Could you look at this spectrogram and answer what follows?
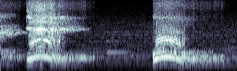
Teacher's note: পুরোটা উঁচুতে যাবে না, তার থেকে একটু নিচু, তার থেকে একটু কম হবে। তাহলে এ ও উচ্চারণ করার সময় জিহ্বাটা পুরোটা কিন্তু একদম টাগড়ায় গিয়ে ঠেকছে না, তার থেকে একটু নিচে আসছে। তো উচ্চ মধ্য স্বরধ্বনি এ আর ও উঠবে, কিন্তু গোটাটা নয়, মধ্যভাগ, মাঝামাঝি জায়গা পর্যন্ত যাবে।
